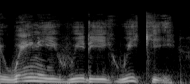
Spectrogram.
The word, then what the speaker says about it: veni, vidi, vici: In classical, you'd actually say veni, and it was a classical statement from Julius Caesar. You would say veni, vidi, vici. So the V, the pronunciation of the V, whether as a W or a V, the pronunciation of a C, whether a hard C, like a K, or in Vici, or like Gloria in Excelsis.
